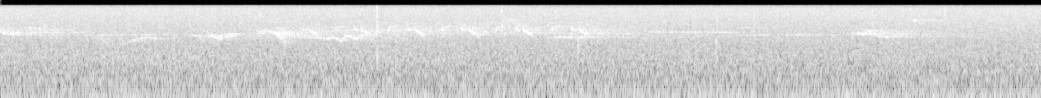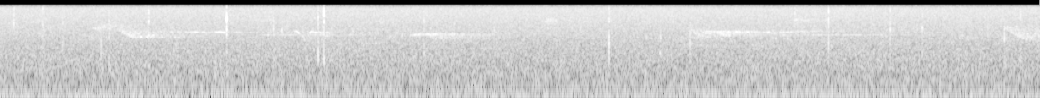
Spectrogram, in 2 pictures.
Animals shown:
Black-capped Chickadee (Poecile atricapillus), Scarlet Tanager (Piranga olivacea), Ovenbird (Seiurus aurocapilla), Blue-headed Vireo (Vireo solitarius)

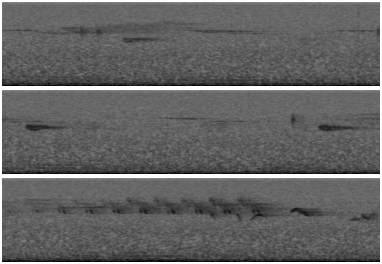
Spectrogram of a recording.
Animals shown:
Scarlet Tanager (Piranga olivacea), Black-throated Green Warbler (Setophaga virens), Black-capped Chickadee (Poecile atricapillus), Black-throated Blue Warbler (Setophaga caerulescens), Ovenbird (Seiurus aurocapilla)

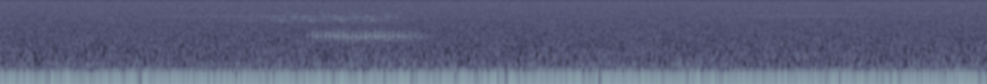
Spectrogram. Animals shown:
Ovenbird (Seiurus aurocapilla), Dark-eyed Junco (Junco hyemalis), Northern Flicker (Colaptes auratus)

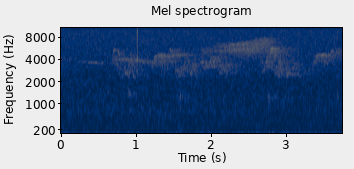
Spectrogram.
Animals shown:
unknown mammal, Eastern Wood-Pewee (Contopus virens), Northern Parula (Setophaga americana), Red-eyed Vireo (Vireo olivaceus)

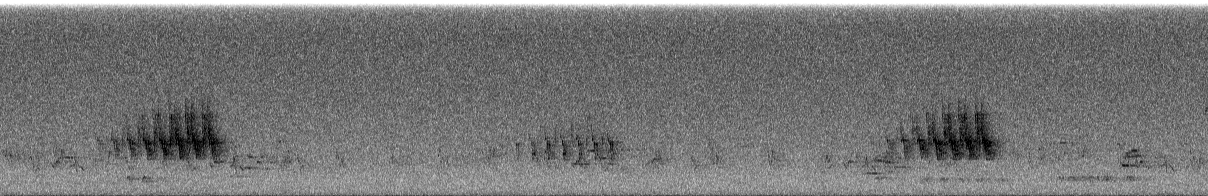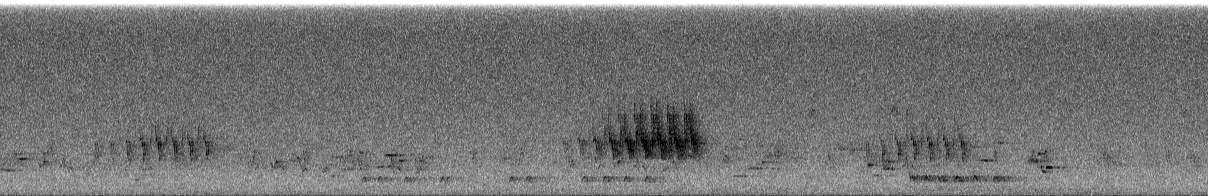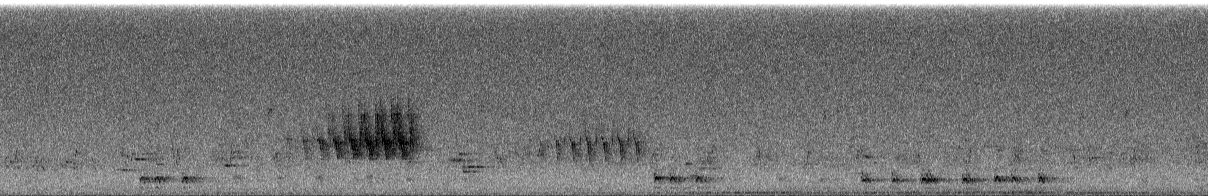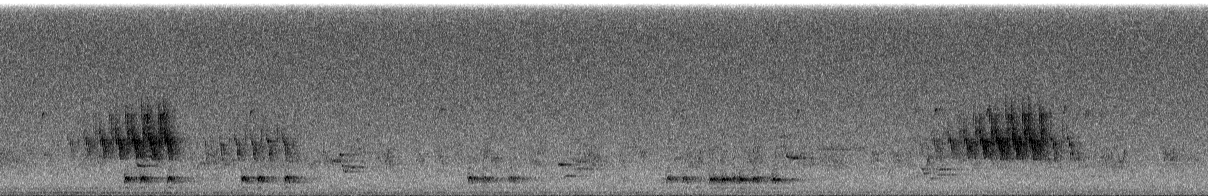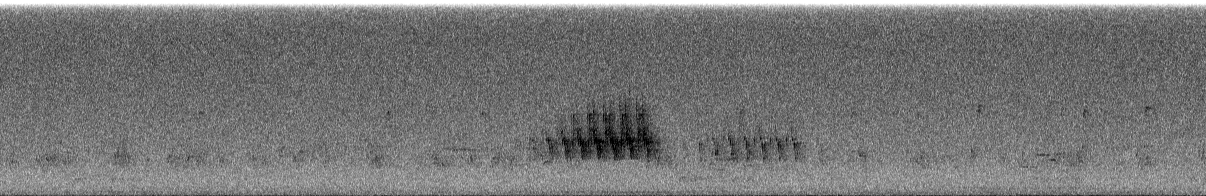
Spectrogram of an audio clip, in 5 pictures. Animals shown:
Wood Thrush (Hylocichla mustelina), Ovenbird (Seiurus aurocapilla), American Crow (Corvus brachyrhynchos), American Robin (Turdus migratorius), Red-eyed Vireo (Vireo olivaceus)

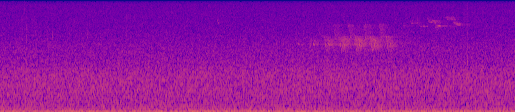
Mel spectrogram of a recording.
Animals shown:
Ovenbird (Seiurus aurocapilla), Blackburnian Warbler (Setophaga fusca)

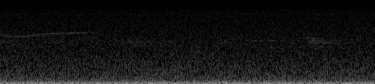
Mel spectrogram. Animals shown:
Red-eyed Vireo (Vireo olivaceus), Eastern Wood-Pewee (Contopus virens)

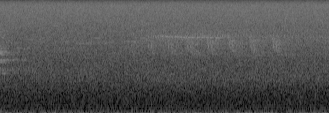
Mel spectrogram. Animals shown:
Dark-eyed Junco (Junco hyemalis), Ovenbird (Seiurus aurocapilla)

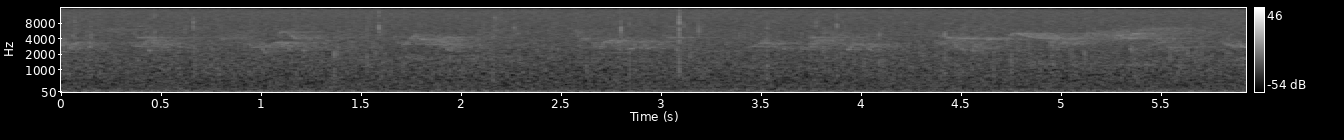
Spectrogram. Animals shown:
Red-eyed Vireo (Vireo olivaceus), Hairy Woodpecker (Dryobates villosus), Black-throated Blue Warbler (Setophaga caerulescens)

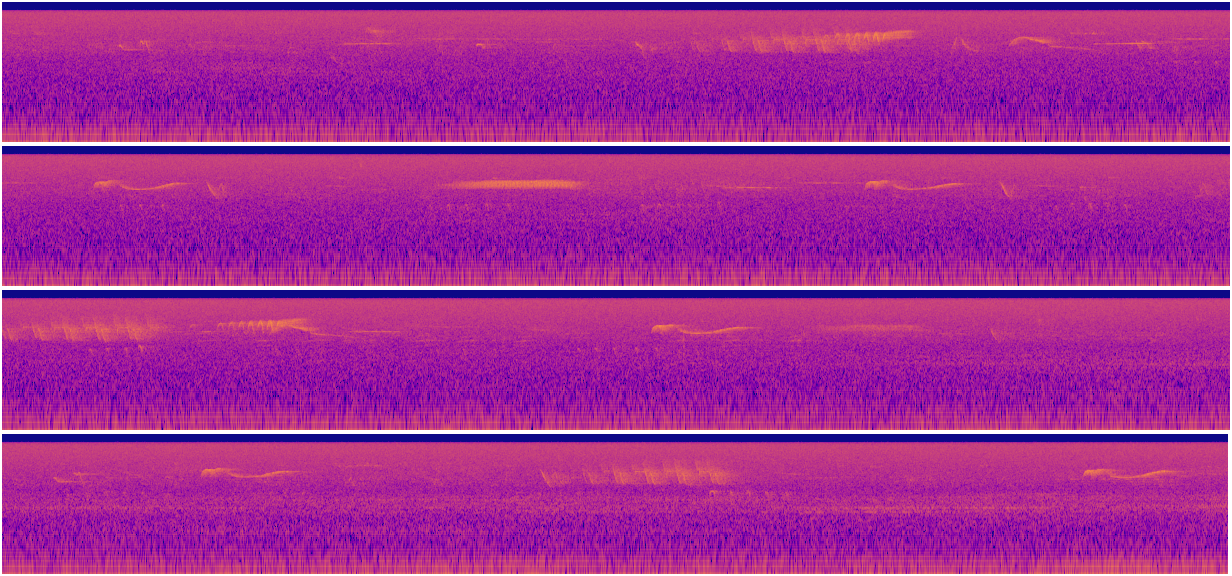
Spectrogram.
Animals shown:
Black-throated Blue Warbler (Setophaga caerulescens), Black-capped Chickadee (Poecile atricapillus), Chipping Sparrow (Spizella passerina), Ovenbird (Seiurus aurocapilla), Blue-headed Vireo (Vireo solitarius), White-throated Sparrow (Zonotrichia albicollis), American Robin (Turdus migratorius), Eastern Wood-Pewee (Contopus virens), Red-breasted Nuthatch (Sitta canadensis), unidentified call

